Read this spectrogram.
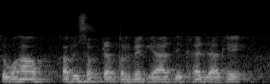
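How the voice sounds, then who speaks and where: A man's voice: mid-range voice, normal speed, reverberant, slight background noise, low-quality recording. A man telling a devotional story as a sermon, acting out the characters and slipping English phrases into his talk. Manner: animated storyteller who acts out characters and mixes in English phrases.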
